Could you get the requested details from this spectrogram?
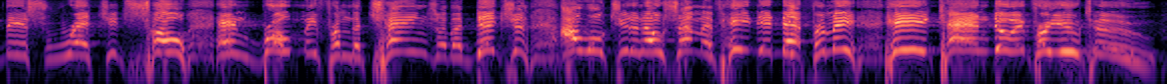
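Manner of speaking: high, shouted testimony building to a climax; full-force preaching. Real, not acted. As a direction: shout it out, stretching the key words.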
